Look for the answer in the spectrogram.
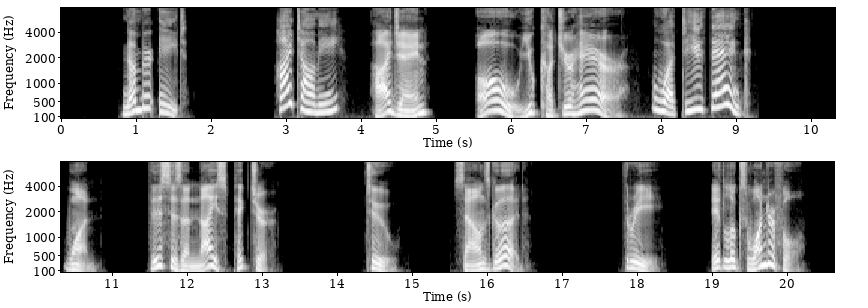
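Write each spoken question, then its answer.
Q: What do you think?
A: 3: It looks wonderful.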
